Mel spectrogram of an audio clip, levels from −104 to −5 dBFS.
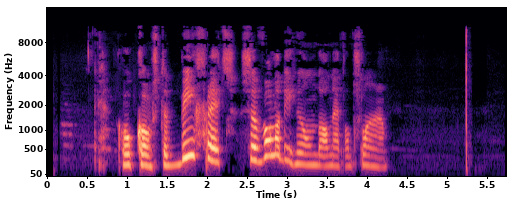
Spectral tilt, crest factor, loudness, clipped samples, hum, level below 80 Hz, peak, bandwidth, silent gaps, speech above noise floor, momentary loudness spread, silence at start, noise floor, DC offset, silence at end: -5.5 dB/octave; 18 dB; -21 LUFS; under 0.1%; none; -78 dBFS; -4 dBFS; 11 kHz; none; 55 dB; 21 LU; 0.65 s; -75 dBFS; under 0.1%; 1.5 s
